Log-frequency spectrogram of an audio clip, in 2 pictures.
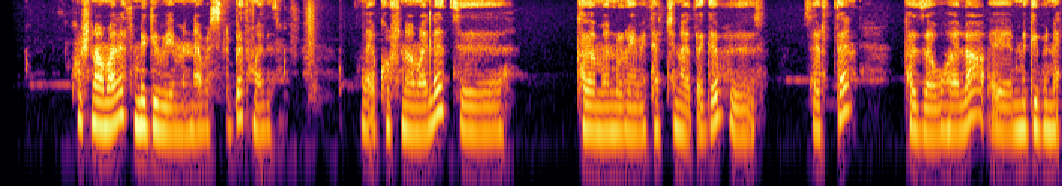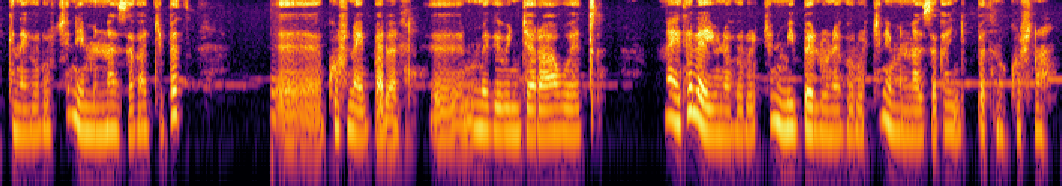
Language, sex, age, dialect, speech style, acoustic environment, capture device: Amharic, female, 25-34, Ethiopia - Addis Ababa, relaxed, silence, mobile / Linux / Chrome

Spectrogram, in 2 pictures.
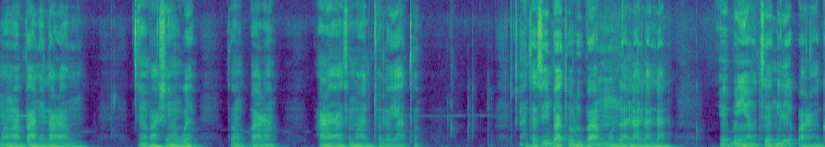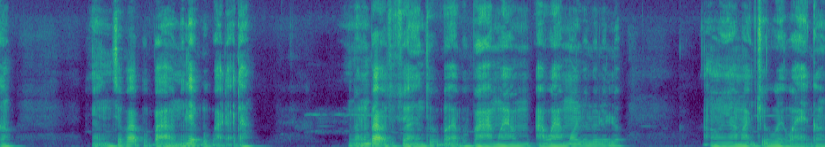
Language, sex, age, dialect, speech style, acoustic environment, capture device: Yoruba, male, 25-34, Nigeria - Lagos Yoruba, relaxed, silence, mobile / Linux / Chrome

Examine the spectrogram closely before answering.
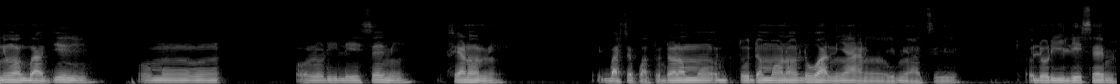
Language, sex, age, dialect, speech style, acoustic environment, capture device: Yoruba, male, 18-24, Nigeria - Ibadan, nervous; focused, silence, mobile / Linux / Chrome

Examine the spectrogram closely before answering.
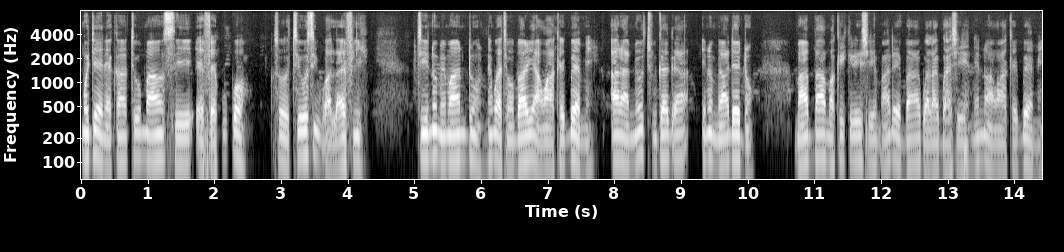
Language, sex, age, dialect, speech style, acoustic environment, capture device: Yoruba, male, 25-34, Nigeria - Ibadan, happy; focused; relaxed, silence, desktop / Windows / Chrome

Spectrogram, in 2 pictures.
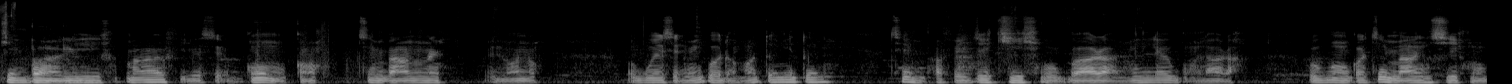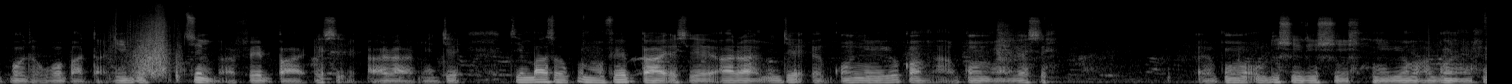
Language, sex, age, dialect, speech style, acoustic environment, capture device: Yoruba, male, 18-24, Nigeria - Lagos Yoruba, relaxed, nature, mobile / Linux / Chrome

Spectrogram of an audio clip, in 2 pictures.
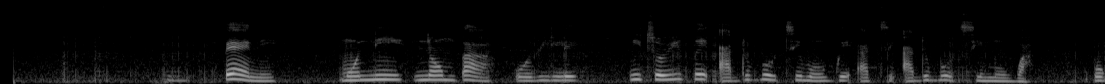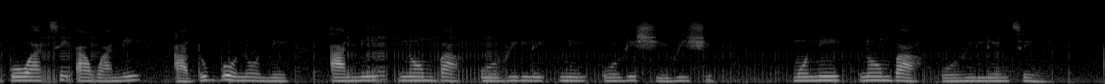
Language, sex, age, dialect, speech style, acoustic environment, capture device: Yoruba, female, 18-24, Nigeria - Ibadan, happy, nature, mobile / Linux / Chrome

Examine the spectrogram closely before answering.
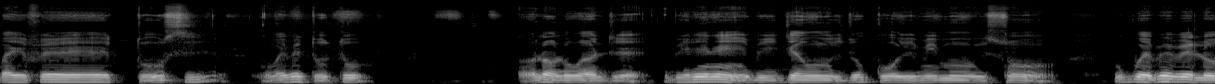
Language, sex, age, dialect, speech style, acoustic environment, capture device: Yoruba, male, 35-44, Nigeria - Lagos Yoruba, relaxed, silence; nature, mobile / Linux / Chrome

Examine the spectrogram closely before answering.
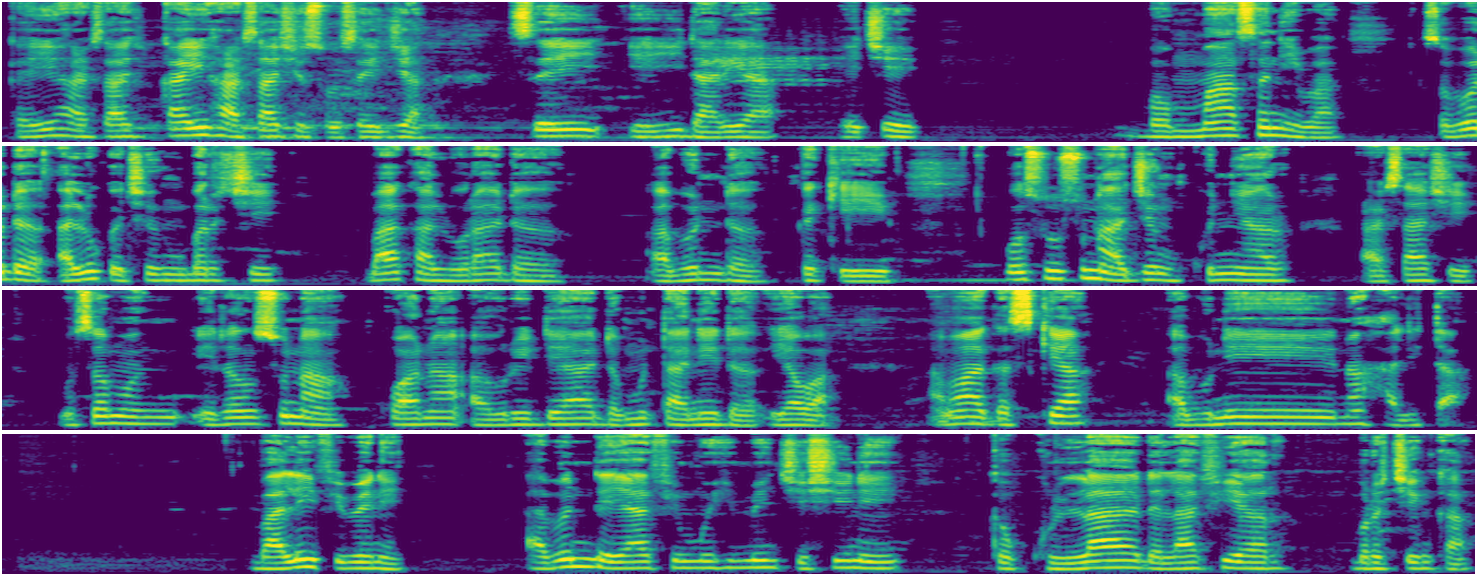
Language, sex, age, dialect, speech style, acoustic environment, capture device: Hausa, male, 18-24, Nigeria - Kano, relaxed, nature, mobile / Linux / Chrome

